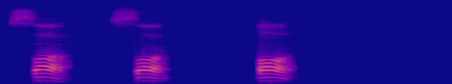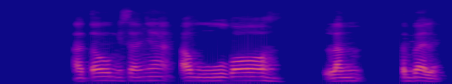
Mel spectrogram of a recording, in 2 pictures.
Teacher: o semuanya adalah fathah akan tetapi dengan tambahan menambahkan suara yaitu dengan menaikkan suara ke langit-langit atas dengan mengangkat pangkal lidah sehingga suara tidak langsung keluar dengan leluasa akan tetapi naik ke langit-langit atas dan mengakibatkan suara yang tebal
